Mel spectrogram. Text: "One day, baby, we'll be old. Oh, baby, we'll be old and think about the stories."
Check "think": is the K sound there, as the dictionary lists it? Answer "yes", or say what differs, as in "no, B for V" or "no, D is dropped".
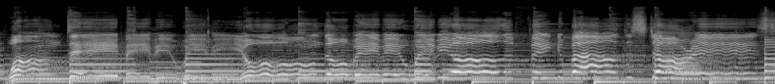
no, K is dropped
